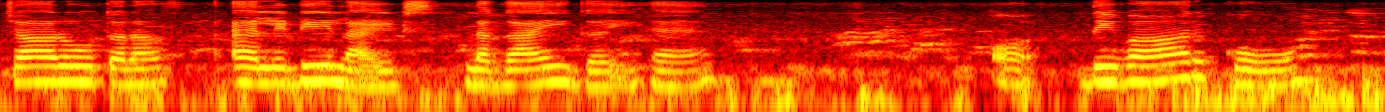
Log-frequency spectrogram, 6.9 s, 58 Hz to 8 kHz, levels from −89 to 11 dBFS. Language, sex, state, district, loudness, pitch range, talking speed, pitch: Hindi, female, Rajasthan, Bikaner, -15 LUFS, 185-220 Hz, 95 wpm, 205 Hz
